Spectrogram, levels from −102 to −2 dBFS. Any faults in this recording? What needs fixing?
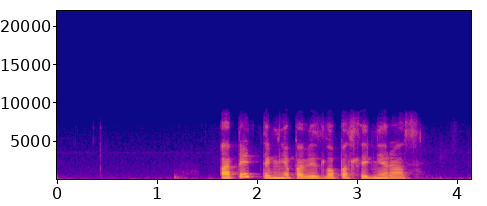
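A brief smear at 2.25 to 2.28 s is short concealed packet loss: 20 ms of speech arrived too late and the decoder bridged it by continuing the preceding sound. A deeper jitter buffer or forward error correction on the call would prevent it.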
